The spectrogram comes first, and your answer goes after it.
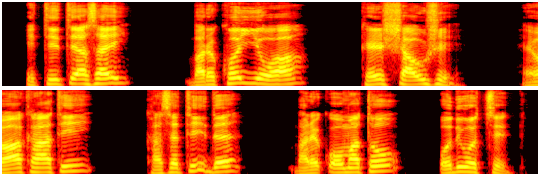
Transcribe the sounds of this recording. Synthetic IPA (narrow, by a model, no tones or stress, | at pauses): ʔɪt̪ːɪt̪ːɪɐs̬ɐj | bɐɾɛkɔjːɔwaː | ke̞ːʃːaːʊʃ̬ḛː | hɛwaːkaːt̪iː | kɐs̬ɛt̪iːd̪ɛ | bɐɾɛkʼo̞ːmɐt̪oː | ɔd̪ɪwɔt͡sːe̞ːd̪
